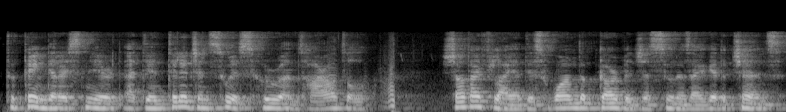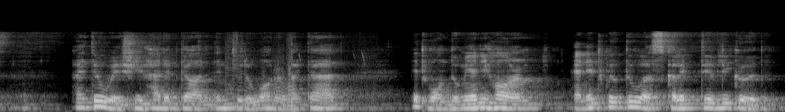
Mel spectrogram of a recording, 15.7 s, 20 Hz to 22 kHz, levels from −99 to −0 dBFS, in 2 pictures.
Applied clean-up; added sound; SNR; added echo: neural separator model SepFormer DNS4.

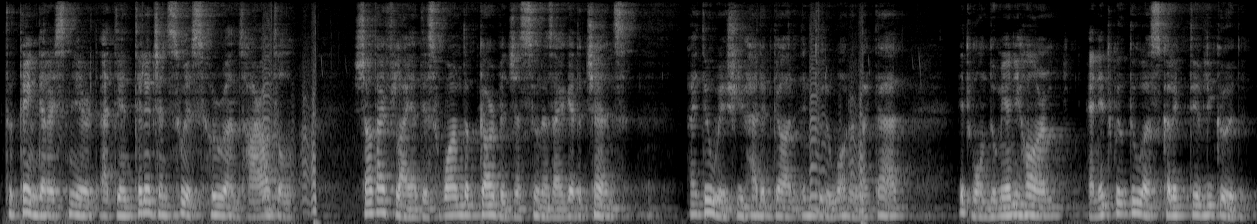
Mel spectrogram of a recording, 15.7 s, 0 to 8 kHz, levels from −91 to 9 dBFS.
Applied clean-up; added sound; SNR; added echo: none; Insect; 14 dB; reverberation time 1.3 s.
